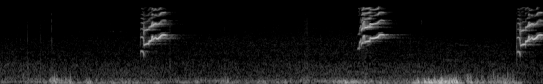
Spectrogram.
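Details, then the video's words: Wild rainbow lorikeets visiting a balcony in Melbourne, Australia: three harsh, shrill screeches about two seconds apart, each a short burst with stacked high harmonics, over low background rumble. "Rainbow Lorikeet Sounds"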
